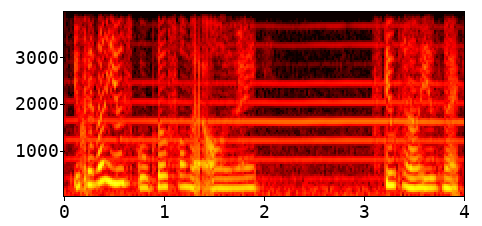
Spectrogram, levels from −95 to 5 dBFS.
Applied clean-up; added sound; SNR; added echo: none; Wind instrument, woodwind instrument; 18 dB; none.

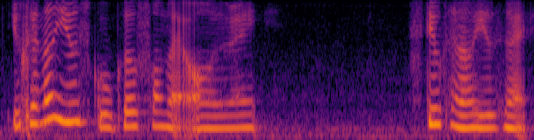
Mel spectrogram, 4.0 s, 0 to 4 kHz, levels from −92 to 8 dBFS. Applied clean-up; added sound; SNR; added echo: none; none; none; none.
